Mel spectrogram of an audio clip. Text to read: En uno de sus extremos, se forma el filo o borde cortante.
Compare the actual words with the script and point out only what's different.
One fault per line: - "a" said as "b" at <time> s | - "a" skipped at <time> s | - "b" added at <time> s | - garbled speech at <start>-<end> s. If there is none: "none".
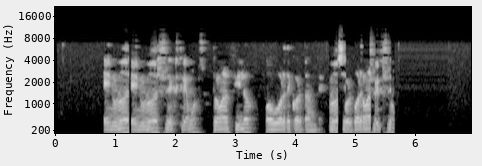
- "en uno" added at 1.2 s
- "se" skipped at 2.5 s
- garbled speech at 4.6-5.7 s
